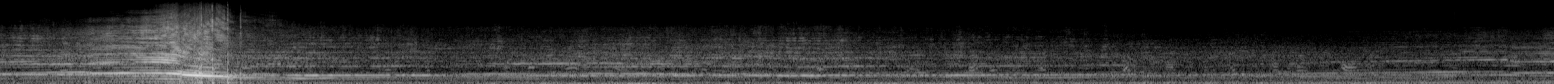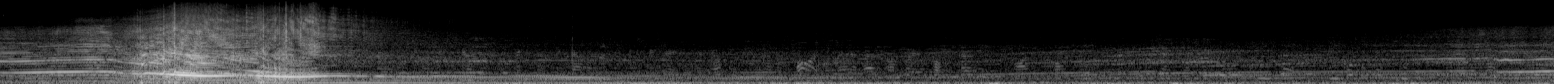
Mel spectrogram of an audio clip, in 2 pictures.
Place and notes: British Motorcycle Grand Prix 2018 ... moto two ... free practic three ... maggotts ... lvalier mics clipped to sandwich box ...
Towcester, UK, 25 August 2018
